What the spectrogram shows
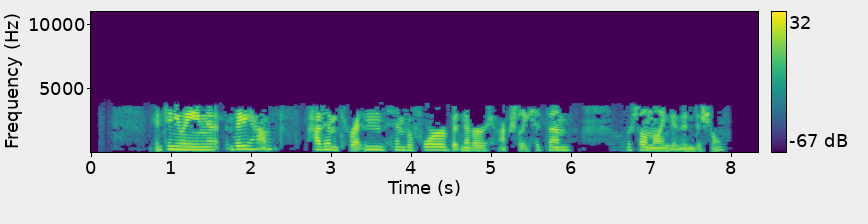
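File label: Sheriff Dispatch, scanner audio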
